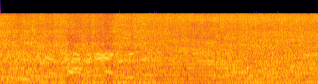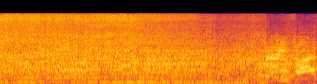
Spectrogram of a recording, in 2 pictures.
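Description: A pack of small compact race cars racing on an oval, their engines running at speed in one continuous drone.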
